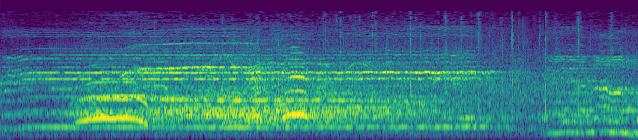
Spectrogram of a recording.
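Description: A female soloist singing the national anthem holds one long note over the arena sound system while the crowd cheers and whoops; near the end she moves on to new notes.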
